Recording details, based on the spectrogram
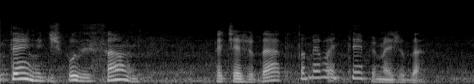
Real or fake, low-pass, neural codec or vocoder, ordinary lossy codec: fake; 7.2 kHz; codec, 16 kHz, 4 kbps, FunCodec, trained on LibriTTS, 50 frames a second; Opus, 64 kbps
